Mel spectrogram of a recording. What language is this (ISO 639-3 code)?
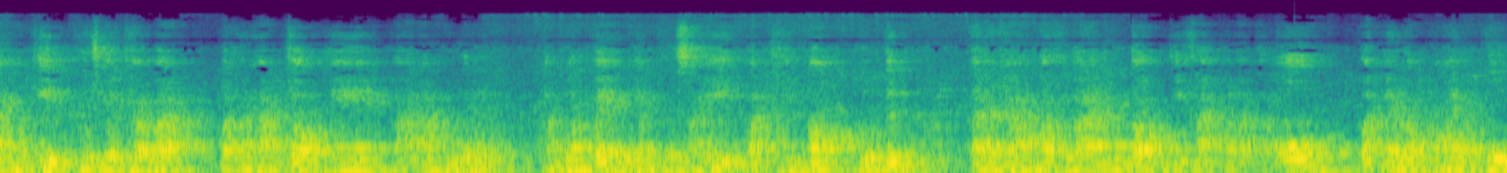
tha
